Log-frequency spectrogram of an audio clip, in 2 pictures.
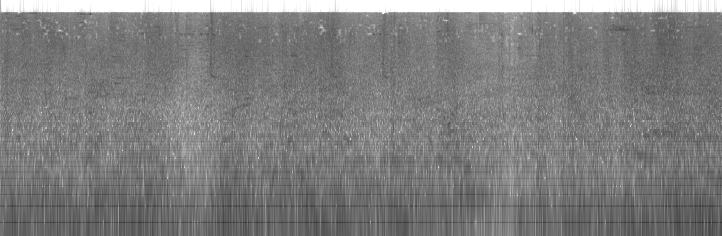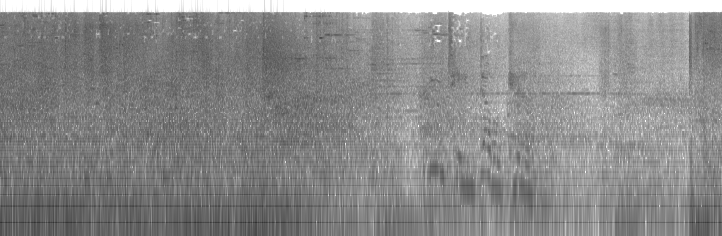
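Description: Spell effects and clashing combat sounds burst and crackle from a video game.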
